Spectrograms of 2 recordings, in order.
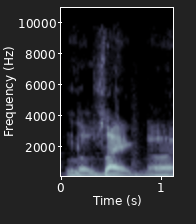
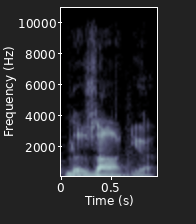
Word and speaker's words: lasagna: I was saying lasagna, and that ain't right. He was, he told me it was lasagna,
